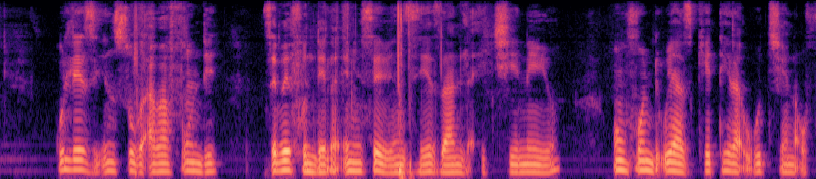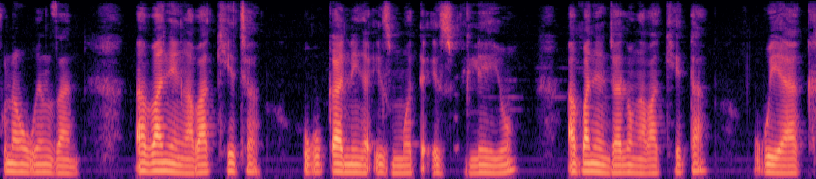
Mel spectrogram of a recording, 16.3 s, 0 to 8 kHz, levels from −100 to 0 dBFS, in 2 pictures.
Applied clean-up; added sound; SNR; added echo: none; none; none; none.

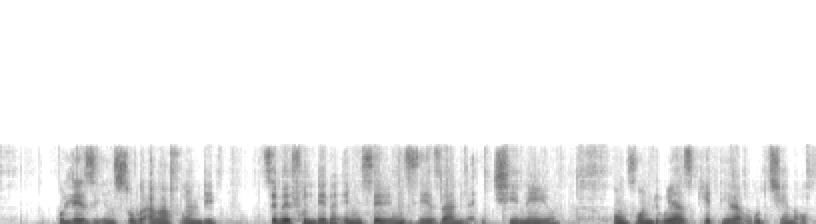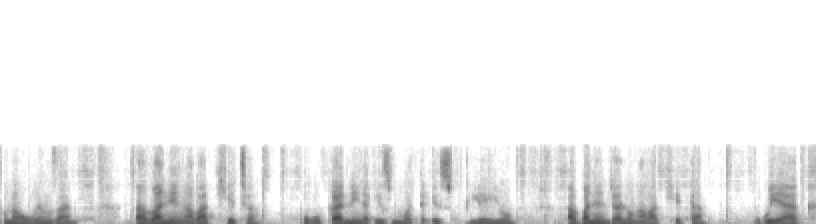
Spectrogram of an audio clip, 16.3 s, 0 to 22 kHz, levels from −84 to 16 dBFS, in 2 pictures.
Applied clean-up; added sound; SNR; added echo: neural separator model SepFormer DNS4.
